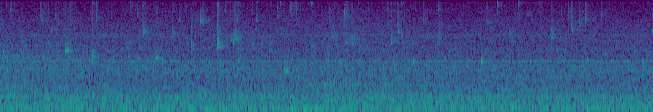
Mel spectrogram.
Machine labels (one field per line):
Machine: pump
